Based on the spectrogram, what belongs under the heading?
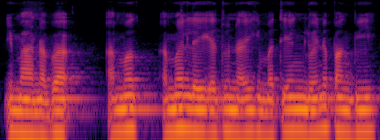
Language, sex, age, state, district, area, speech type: Manipuri, male, 18-30, Manipur, Thoubal, rural, spontaneous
